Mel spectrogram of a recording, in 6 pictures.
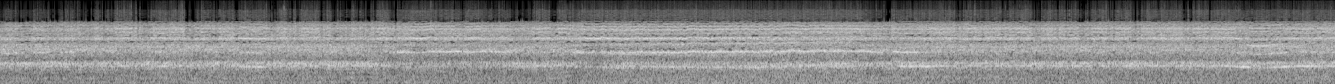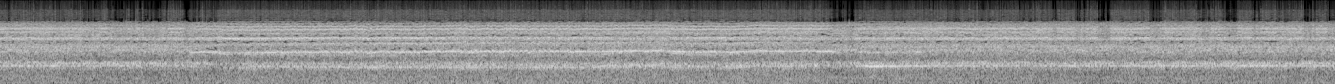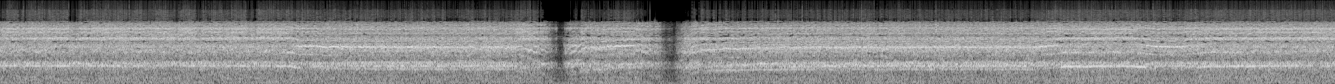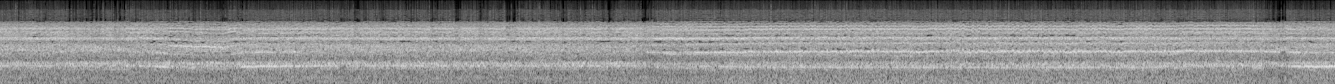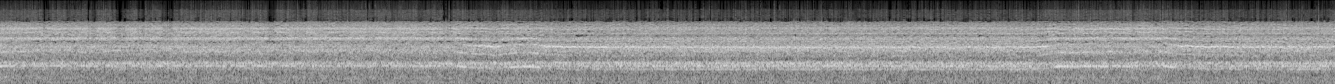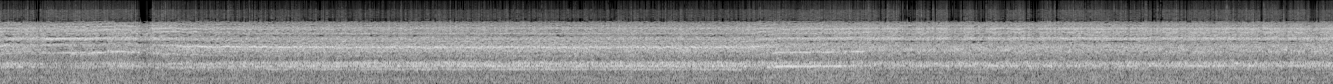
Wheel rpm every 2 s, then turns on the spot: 220, 230, 230, 210, 230, 230, 230, 230, 210, 220, 230, 230, 230, 230, 230, 200, 110, 200, 220, 230, 230, 220, 230, 220, 210, 210, 230, 230, 230, 220, 210, 210, 220, 210, 210, 210, 210, 220, 230, 230.
none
